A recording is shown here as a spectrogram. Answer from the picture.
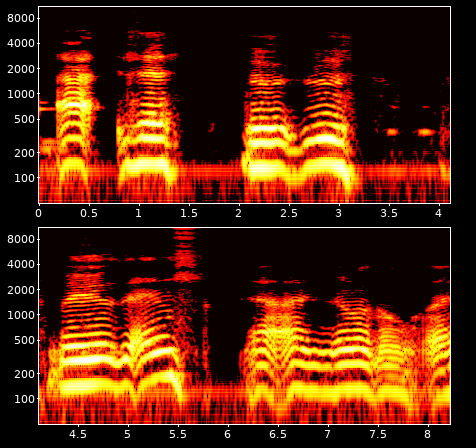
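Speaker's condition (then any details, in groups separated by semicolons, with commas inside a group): Cerebral palsy; atypical speech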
